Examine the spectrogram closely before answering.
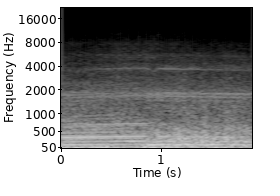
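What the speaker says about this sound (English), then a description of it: "The V4 sound" A fifth-generation Honda VFR 800 V4 motorcycle engine with an aftermarket exhaust runs in a steady, loud, close drone, with a deep rumbling note and no speech over it.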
